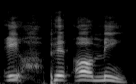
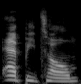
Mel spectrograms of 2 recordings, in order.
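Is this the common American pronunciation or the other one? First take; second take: other; American. First: It uses the pronunciation presented as standard. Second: It uses the pronunciation common among Americans. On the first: The speaker calls it right. "the correct pronunciation is epitome" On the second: The speaker calls it wrong. "Some Americans say epitome"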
